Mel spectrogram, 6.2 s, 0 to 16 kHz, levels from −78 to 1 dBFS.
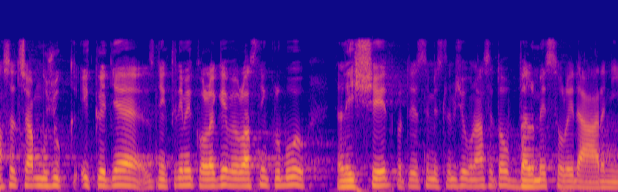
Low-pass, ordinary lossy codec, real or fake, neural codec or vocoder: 7.2 kHz; AAC, 96 kbps; real; none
